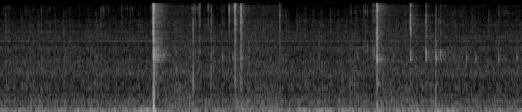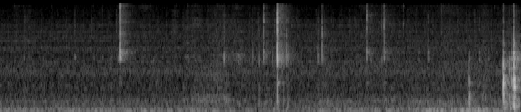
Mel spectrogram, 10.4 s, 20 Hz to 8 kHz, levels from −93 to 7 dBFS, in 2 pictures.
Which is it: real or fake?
real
